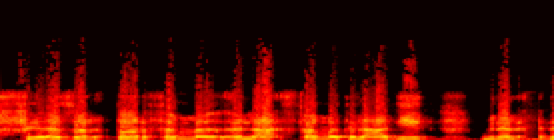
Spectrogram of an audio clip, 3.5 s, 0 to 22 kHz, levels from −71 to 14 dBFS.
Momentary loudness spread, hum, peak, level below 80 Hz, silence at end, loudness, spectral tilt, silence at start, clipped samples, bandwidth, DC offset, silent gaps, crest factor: 4 LU; none; -10 dBFS; -44 dBFS; 0 s; -19 LUFS; -1.5 dB/octave; 0 s; under 0.1%; 16 kHz; under 0.1%; none; 10 dB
